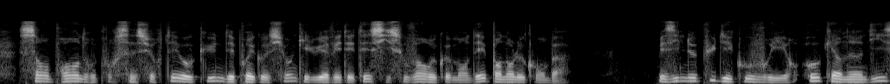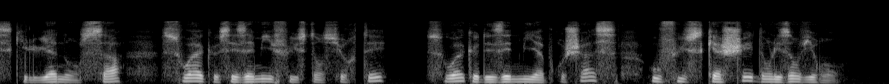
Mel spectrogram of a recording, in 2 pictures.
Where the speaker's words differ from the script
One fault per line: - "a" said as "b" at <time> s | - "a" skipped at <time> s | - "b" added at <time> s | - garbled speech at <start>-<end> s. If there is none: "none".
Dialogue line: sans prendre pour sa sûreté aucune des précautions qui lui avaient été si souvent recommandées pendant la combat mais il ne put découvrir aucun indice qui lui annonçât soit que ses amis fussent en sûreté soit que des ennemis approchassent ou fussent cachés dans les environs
- "la" said as "le" at 5.1 s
